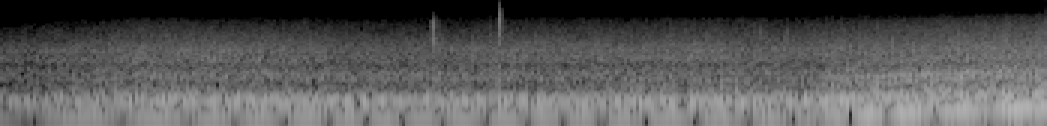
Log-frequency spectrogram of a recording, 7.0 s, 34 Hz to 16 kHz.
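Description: A simulated A2A Aerostar 600 taxis over a bumpy, dirty track for takeoff, its engines a continuous low droning rumble with a pulsing beat that swells slightly louder toward the end.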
